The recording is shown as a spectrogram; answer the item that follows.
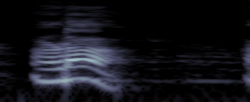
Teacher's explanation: कहाँ से बोला जा रहा है? मूर्धा से और नासिका से।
